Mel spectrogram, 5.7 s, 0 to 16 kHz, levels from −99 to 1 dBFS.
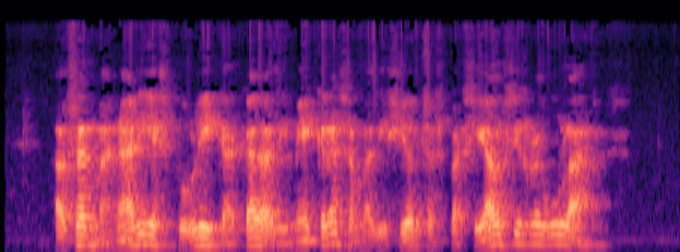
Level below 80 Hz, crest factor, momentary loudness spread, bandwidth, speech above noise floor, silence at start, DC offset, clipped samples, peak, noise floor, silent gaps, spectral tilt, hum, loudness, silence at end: -62 dBFS; 22 dB; 8 LU; 11.5 kHz; 39 dB; 0.45 s; under 0.1%; under 0.1%; 0 dBFS; -60 dBFS; none; -6 dB/octave; none; -21 LUFS; 0.65 s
